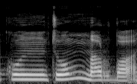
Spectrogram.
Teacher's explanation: ميم is going to have توسط، ميم after has شدة، so I am going to merge these together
